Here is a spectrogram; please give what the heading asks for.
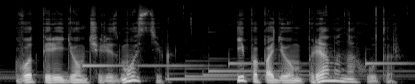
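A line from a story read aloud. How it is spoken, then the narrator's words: Plain. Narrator (Russian): сказал папа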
